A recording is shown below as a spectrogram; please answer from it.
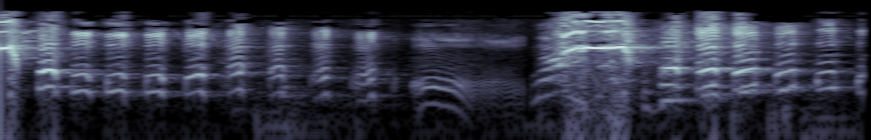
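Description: A child laughing hard in two bouts, each opening with a high squeal and running on in quick 'ha-ha-ha' pulses, with a short break about halfway through.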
